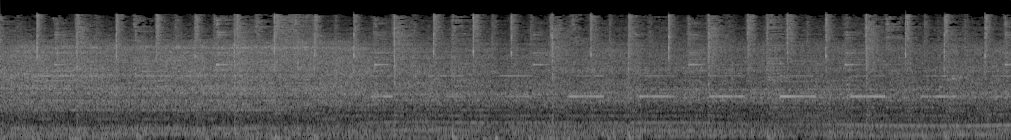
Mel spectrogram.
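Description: A heavy truck engine running, with a reversing alarm beeping about twice a second from about four seconds in, and music playing over it.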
